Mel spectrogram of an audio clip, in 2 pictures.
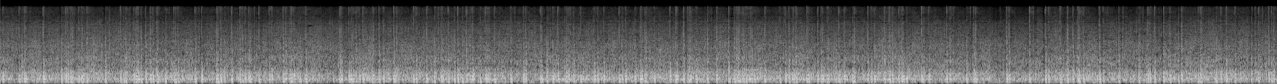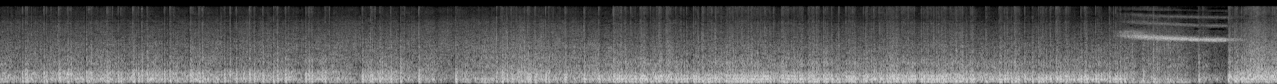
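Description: Firework shells and firecrackers bursting in a dense, unbroken barrage of rapid bangs and crackling. A short, high, falling whistle comes near the end.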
